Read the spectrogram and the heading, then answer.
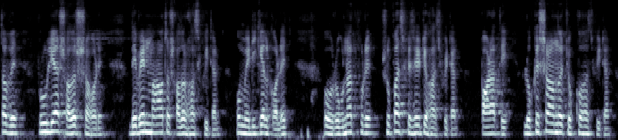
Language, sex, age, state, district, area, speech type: Bengali, male, 18-30, West Bengal, Purulia, urban, spontaneous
